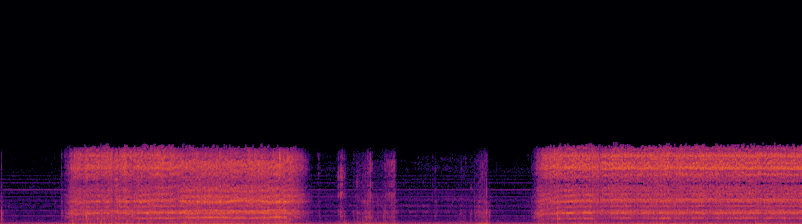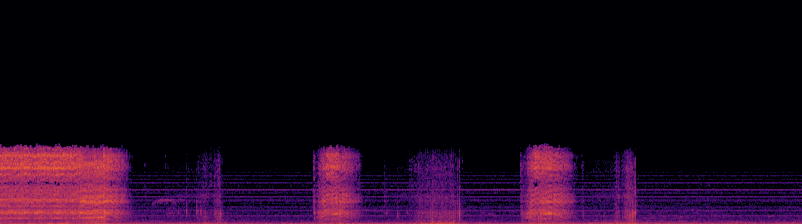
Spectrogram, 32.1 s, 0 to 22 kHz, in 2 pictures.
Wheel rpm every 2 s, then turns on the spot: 30, 160, 150, 10, 0, 80, 160, 160, 160, 10, 0, 30, 20, 40, 0, 0.
6-8 24-26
